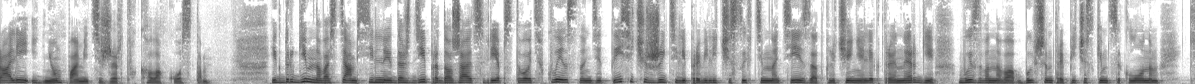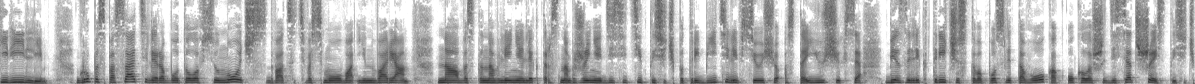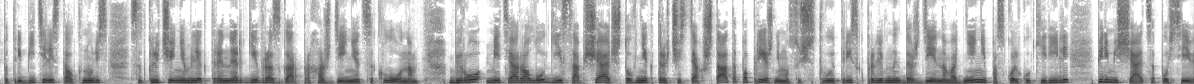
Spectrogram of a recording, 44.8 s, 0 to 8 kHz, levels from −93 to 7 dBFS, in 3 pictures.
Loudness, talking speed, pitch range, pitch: -19 LUFS, 110 wpm, 170-195 Hz, 175 Hz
